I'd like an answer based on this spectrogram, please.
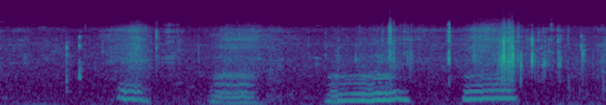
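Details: Orange cat while hunting prey: four short harmonic, wavering cries, each under half a second, rising then dipping, spaced about half a second apart, with faint clicks and background hiss.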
